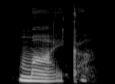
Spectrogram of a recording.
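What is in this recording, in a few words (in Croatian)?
"majka" Croatian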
